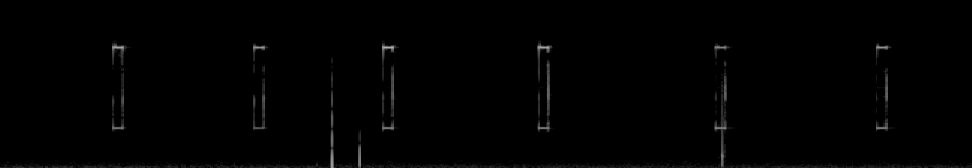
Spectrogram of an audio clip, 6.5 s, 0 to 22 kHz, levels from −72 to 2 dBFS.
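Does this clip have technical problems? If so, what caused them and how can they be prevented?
Yes. There are loud pops, a double one from 2.22 to 2.43 s and a single one from 4.82 to 4.85 s, peaking about 20 and 15 dB above the sound. They are likely voltage pulses from a plug, switch or static discharge. Unlike a dropout, the sound carries on underneath. Secure connections and switch equipment on before recording to prevent them.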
